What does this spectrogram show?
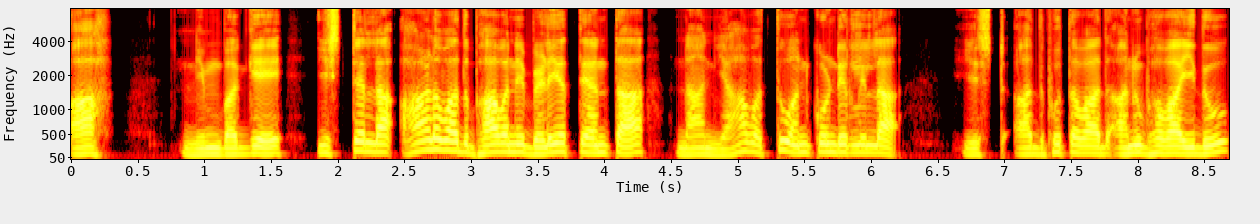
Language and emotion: Kannada, surprised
